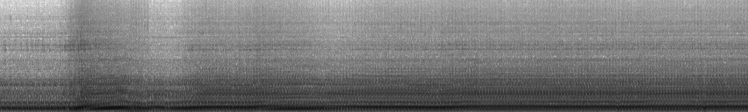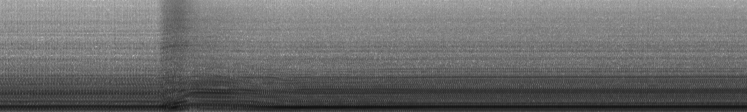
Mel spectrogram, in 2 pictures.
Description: Truck Durango Fast Idle Off; Trucks

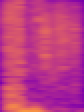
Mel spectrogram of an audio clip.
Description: Melee Physical Medium; Kilta

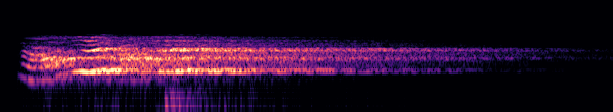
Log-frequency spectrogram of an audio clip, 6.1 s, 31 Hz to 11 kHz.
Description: Wolf Howl Eerie With Delay; Hollywood Edge; sound designer's toolkit v2

